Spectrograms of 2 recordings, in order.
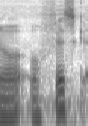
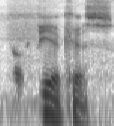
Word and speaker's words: Ophiuchus: Ophisk? I don't know how to say it right. Ophiuchus.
